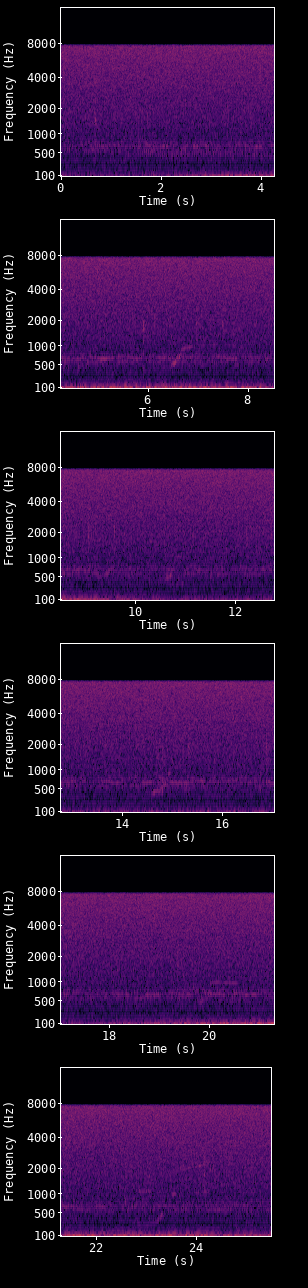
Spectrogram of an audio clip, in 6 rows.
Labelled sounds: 6.6	7.0	humpback whale, 0.80 to 0.99 kHz
20.3	20.6	humpback whale, 0.90 to 0.99 kHz
22.8	23.1	humpback whale, 1.0 to 1.1 kHz

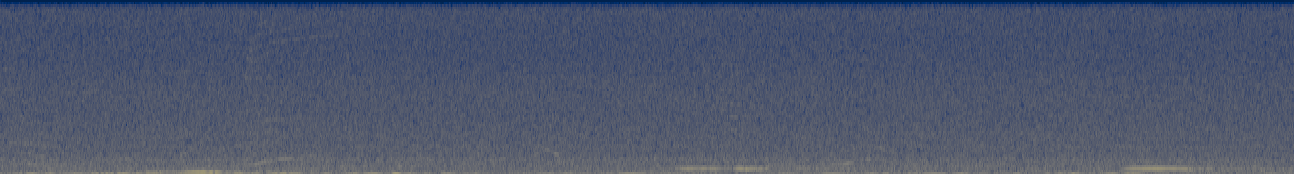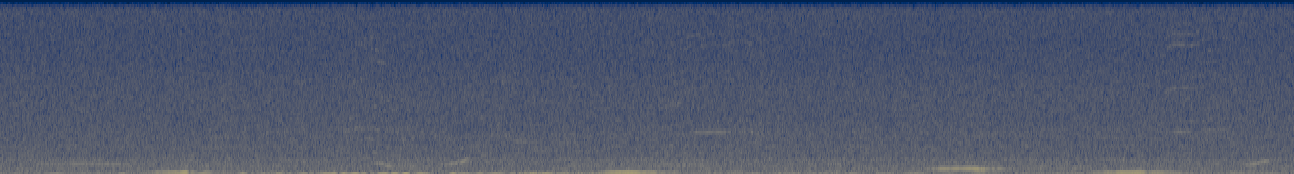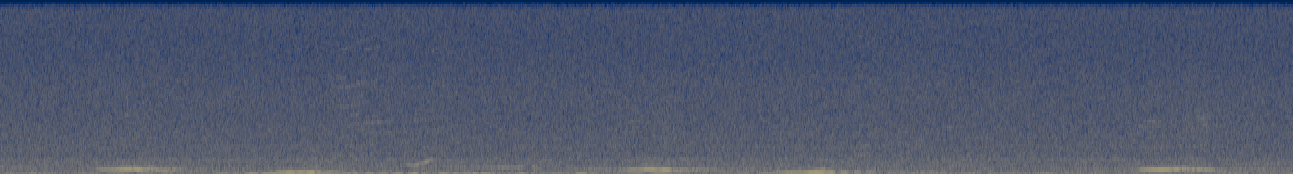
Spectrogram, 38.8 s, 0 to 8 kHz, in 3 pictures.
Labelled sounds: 3.1	3.3	humpback whale, 6.2 to 6.4 kHz
19.8	20.3	humpback whale, 1.9 to 2.0 kHz
24.7	24.9	humpback whale, 6.4 to 6.5 kHz

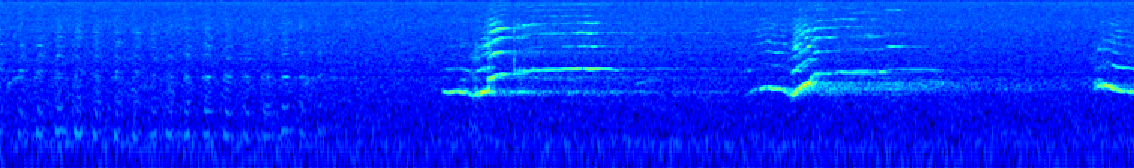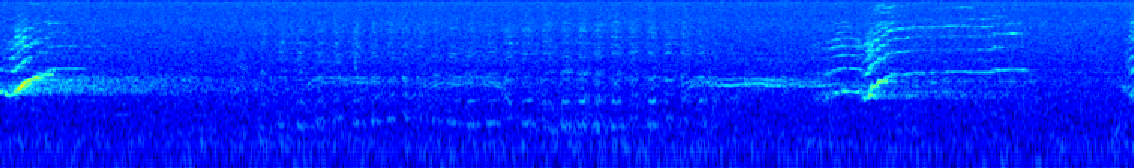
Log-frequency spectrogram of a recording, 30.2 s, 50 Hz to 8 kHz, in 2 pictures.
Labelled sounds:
5.9	8.1	humpback whale, 0.80 to 7.0 kHz
10.0	12.4	humpback whale, 0.80 to 5.6 kHz
14.6	16.2	humpback whale, 0.80 to 2.5 kHz
26.1	28.8	humpback whale, 0.80 to 6.4 kHz

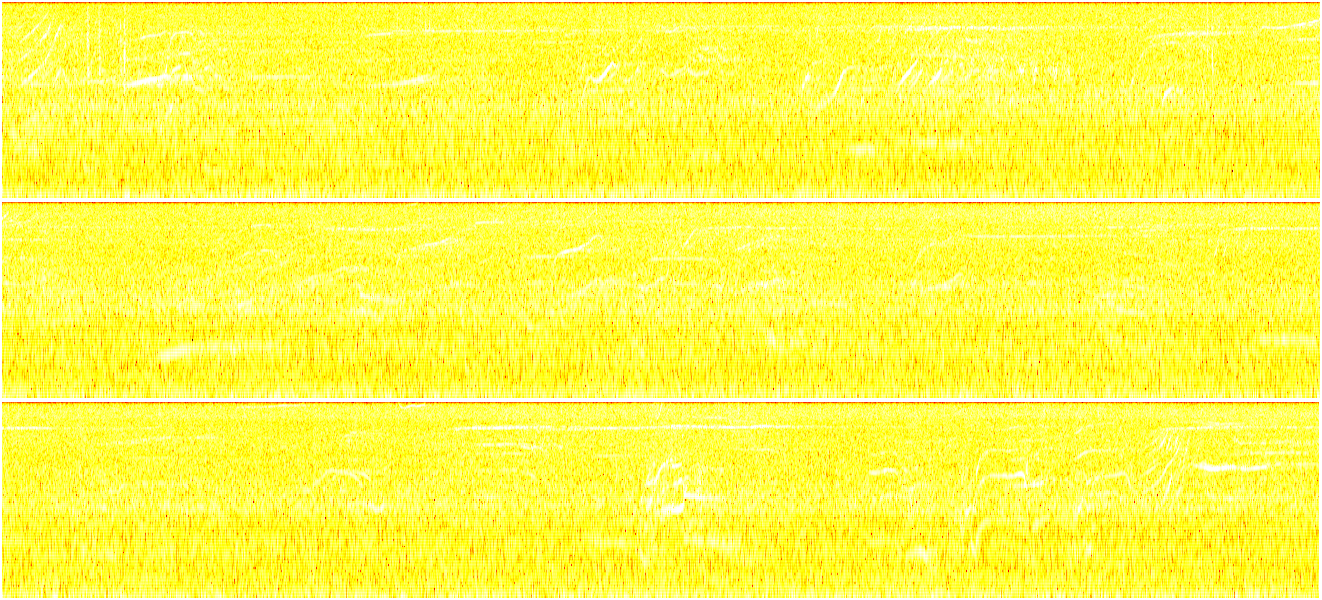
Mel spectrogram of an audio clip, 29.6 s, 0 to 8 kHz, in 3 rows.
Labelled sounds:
5.0	5.5	killer whale, southern resident, 2.5 to 4.0 kHz
5.9	8.0	killer whale, southern resident, 0.74 to 6.2 kHz
9.4	10.1	killer whale, southern resident, 4.4 to 6.8 kHz
11.5	12.0	killer whale, southern resident, 0.69 to 5.6 kHz
12.3	13.7	killer whale, southern resident, 3.3 to 6.1 kHz
24.4	25.2	killer whale, southern resident, 0.60 to 3.5 kHz
26.8	27.6	killer whale, southern resident, 0.62 to 3.8 kHz
28.3	29.6	killer whale, southern resident, 2.1 to 5.9 kHz

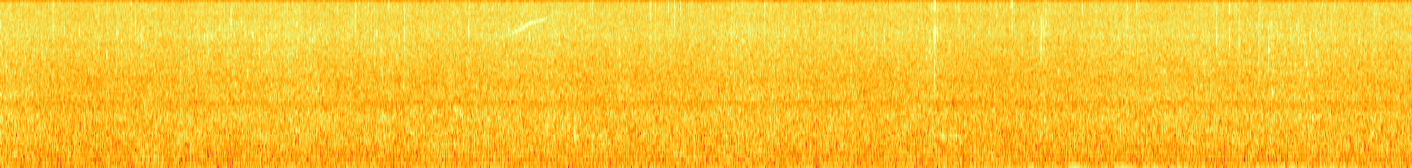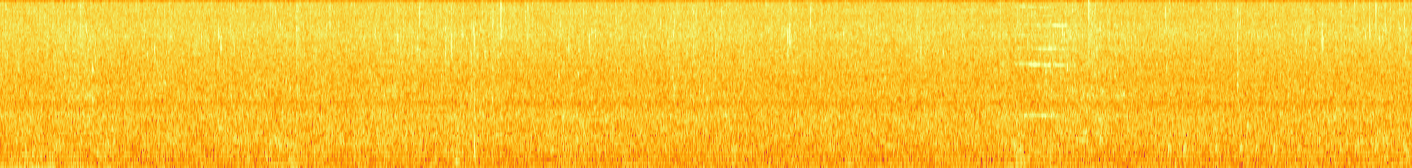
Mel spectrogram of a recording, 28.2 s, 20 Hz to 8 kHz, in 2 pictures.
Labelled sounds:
5.1	5.5	killer whale, northern resident, G clan, 4.6 to 6.0 kHz
24.3	24.8	killer whale, northern resident, G clan, 2.6 to 7.9 kHz

